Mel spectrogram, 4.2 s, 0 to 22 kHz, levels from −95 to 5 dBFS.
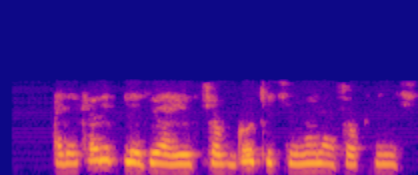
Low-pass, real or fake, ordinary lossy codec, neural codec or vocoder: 7.2 kHz; real; AAC, 16 kbps; none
